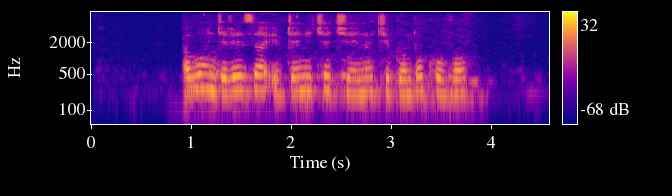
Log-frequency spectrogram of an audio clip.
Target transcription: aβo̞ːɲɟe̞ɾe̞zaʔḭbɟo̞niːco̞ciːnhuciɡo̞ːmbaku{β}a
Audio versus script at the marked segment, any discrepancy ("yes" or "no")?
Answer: yes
